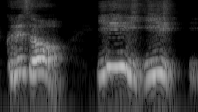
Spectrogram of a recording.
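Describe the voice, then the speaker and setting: A woman pastor delivers a sermon in a loose, conversational way, often swinging up into high, emotional bursts. Her voice moves a great deal in pitch. The sound is roomy and echoey, picked up from some distance away. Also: expressive, drawn-out words, mellow. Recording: roomy echo from far off.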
